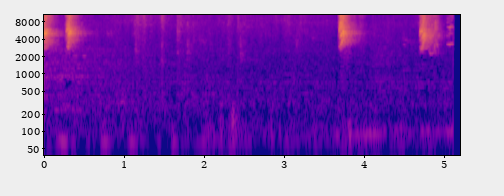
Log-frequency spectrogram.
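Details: Female ultramarine grosbeak, a kept bird, soliciting mating and ready to breed, gives a few short, sharp high chirps spaced by pauses, two near the start and two later, over low background hum.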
